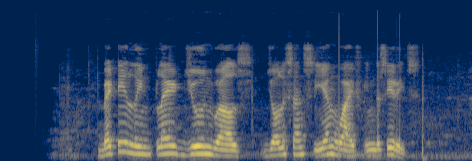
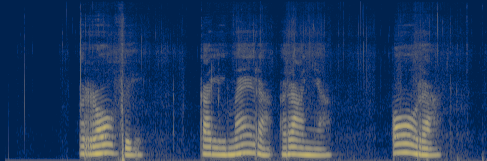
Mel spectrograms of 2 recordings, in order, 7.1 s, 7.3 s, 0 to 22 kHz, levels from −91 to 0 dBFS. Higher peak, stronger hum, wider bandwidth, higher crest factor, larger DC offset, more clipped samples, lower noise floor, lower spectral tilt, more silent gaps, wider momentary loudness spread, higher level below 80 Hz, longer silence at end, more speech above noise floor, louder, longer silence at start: first, -4 dBFS vs -14 dBFS; neither; second, 7.2 kHz vs 14.5 kHz; about the same, 18 dB vs 16 dB; neither; neither; second, -55 dBFS vs -75 dBFS; second, -6.5 dB/octave vs -8.5 dB/octave; neither; about the same, 11 LU vs 12 LU; second, -64 dBFS vs -54 dBFS; about the same, 0.75 s vs 0.7 s; second, 35 dB vs 48 dB; first, -21 LUFS vs -28 LUFS; first, 1.45 s vs 1.2 s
